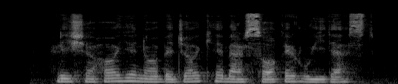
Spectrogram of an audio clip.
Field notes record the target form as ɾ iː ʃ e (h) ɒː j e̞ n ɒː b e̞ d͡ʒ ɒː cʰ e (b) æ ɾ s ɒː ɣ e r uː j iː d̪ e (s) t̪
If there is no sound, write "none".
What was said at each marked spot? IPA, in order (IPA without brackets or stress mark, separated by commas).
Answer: h, b, s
